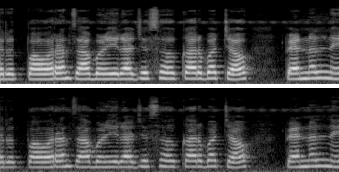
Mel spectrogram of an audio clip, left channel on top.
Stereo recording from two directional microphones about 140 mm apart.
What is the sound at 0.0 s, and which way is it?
A woman's voice, 45° left (ahead or behind).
